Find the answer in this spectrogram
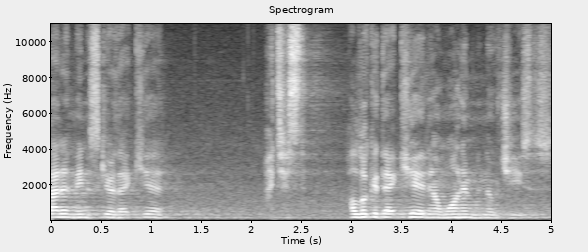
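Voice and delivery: low, soft, quiet, earnest voice.

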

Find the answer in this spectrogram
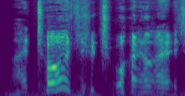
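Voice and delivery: tearful, crying, high, loud shout. Narrating a character crying out after someone vanishes, shouting through tears. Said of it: "Spike shouted, tears in his eyes".

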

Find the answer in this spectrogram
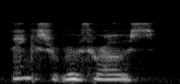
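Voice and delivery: hushed stage whisper. Narrator reads a boy thanking a girl while keeping watch for a burglar: whispered. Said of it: "Josh whispered".

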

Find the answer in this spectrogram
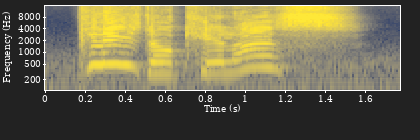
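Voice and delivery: very high, loud, squeaky, frightened voice. Pleading with the lava dragon not to kill them, squeaking. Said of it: "Fatespeaker squeaked".

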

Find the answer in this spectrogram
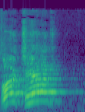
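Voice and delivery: very high voice brought way up, loud, projected. Demonstrating greeting someone across the way, voice brought way up without hollering. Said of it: "I'll bring my voice way up without hollering".

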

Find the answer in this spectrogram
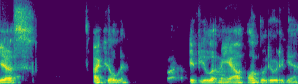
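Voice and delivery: hushed, very quiet, slow, emotionless flat monotone. Imitating an executed man's statement from his last interview: imitating a flat emotionless voice. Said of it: "no feeling, no empathy, no, no emotion".

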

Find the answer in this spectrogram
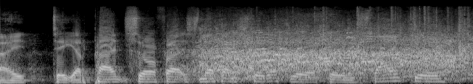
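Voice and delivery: loud, slow, booming train station announcer voice.

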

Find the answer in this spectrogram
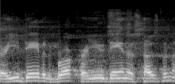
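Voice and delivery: plain

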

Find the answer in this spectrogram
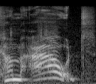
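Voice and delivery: high, loud, frustrated yell. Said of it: "You're yelling at a cigarette machine".

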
